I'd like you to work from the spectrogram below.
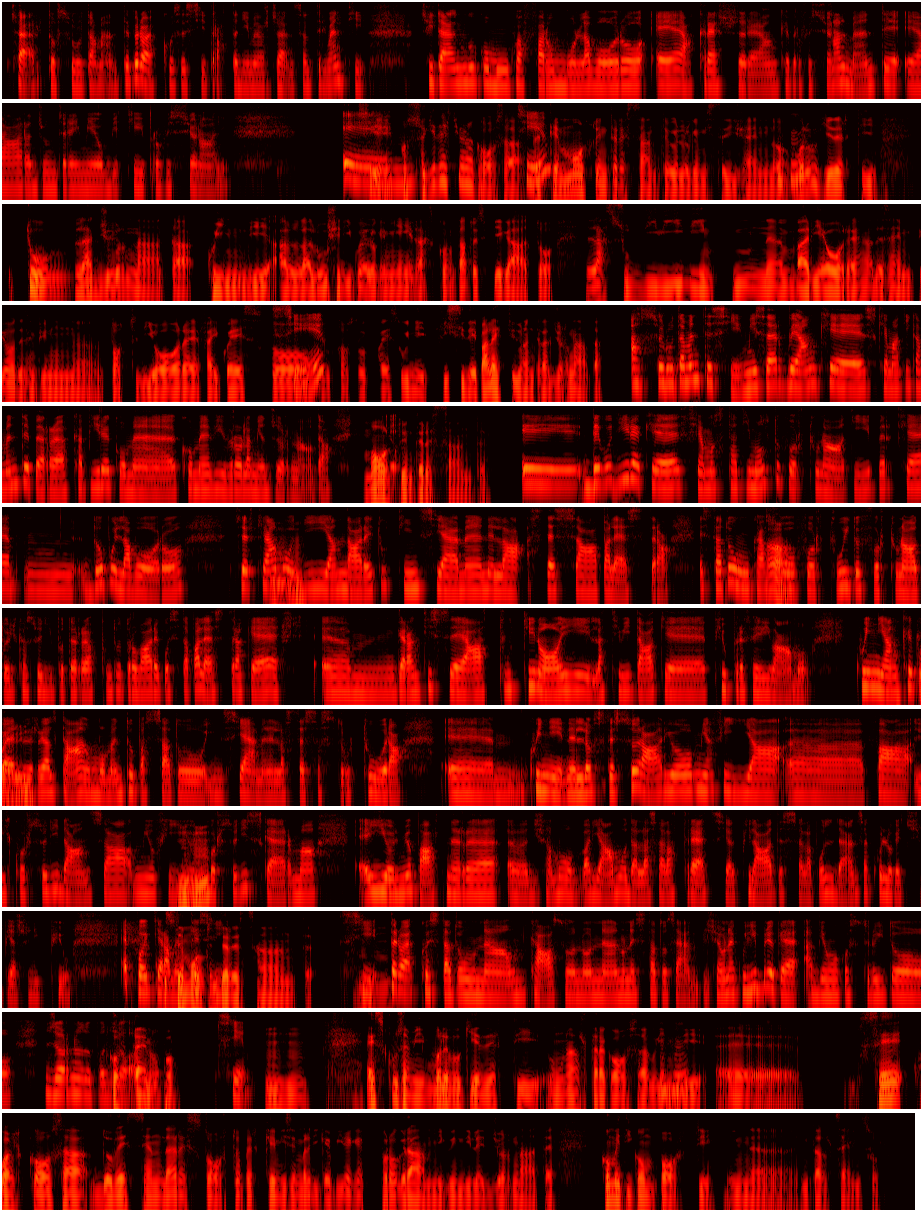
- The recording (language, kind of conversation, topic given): Italian, podcast, Come bilanci lavoro e vita familiare nelle giornate piene?
- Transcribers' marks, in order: "raccontato" said as "rascontato"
